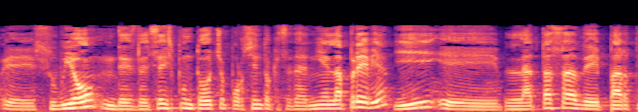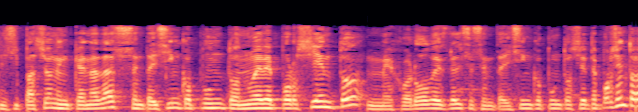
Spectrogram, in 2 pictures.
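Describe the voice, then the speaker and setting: Man with a dull lo-fi sound. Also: medium pitch. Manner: thinking aloud with many fillers. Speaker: market commentator. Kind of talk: live market commentary.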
